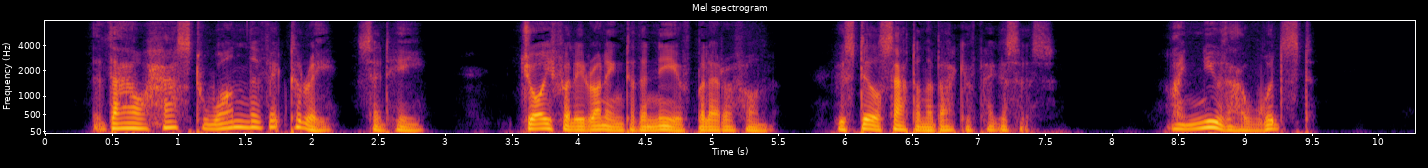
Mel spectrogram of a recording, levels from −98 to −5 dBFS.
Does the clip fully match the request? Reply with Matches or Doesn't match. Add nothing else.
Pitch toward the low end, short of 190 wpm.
Matches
